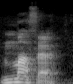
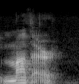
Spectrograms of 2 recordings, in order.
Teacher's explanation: In British, we say mother without the r. In American, they say mother. These are both correct, just different accents.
